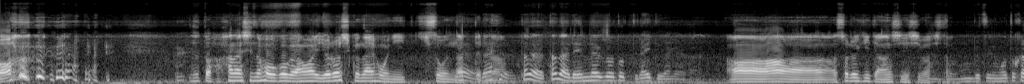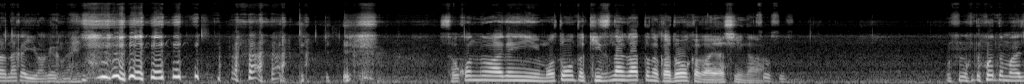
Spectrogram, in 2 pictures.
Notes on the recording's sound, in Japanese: 西日暮里で2人。いつも収録している公園。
